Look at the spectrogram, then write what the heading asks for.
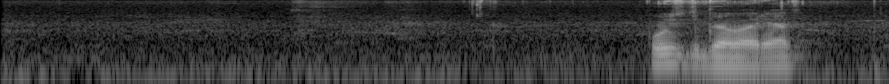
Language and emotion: Russian, neutral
